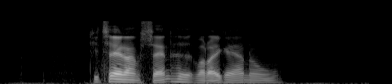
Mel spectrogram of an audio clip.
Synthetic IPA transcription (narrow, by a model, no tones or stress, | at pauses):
d̥it͡sʰɛ̰ːlɐɒ̽msænɦe̝ð̞̰ˠʋɒɾɑ̈e̝ɡ̥əæɐno̝ːn̩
